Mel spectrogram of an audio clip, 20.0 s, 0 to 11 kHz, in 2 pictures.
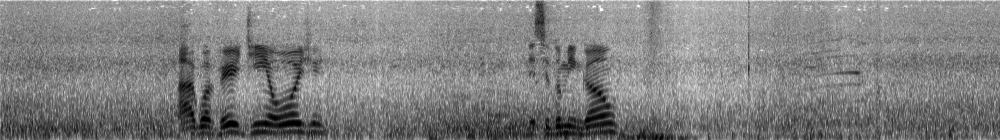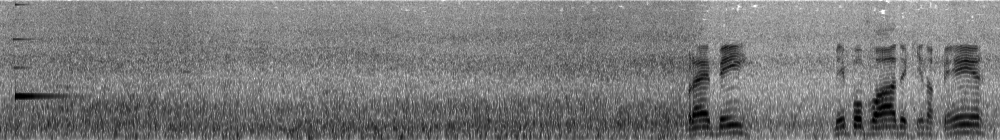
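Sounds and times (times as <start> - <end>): short clear tone: 10.2 - 11.2.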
